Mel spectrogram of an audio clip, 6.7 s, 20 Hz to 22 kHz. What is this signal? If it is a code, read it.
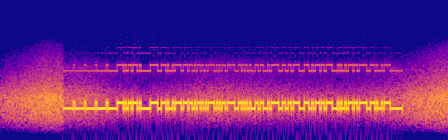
RTTY (45.45 baud, 170 Hz shift), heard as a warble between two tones, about 1010 Hz centre, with radio static and a narrow filter. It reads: THE DESTRUCTION OF THE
